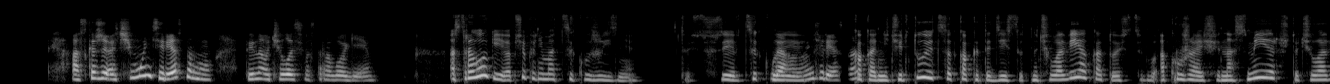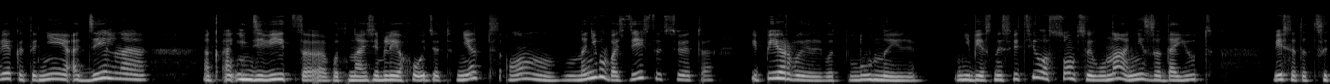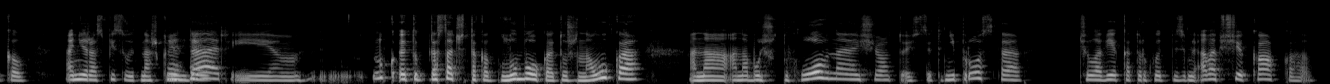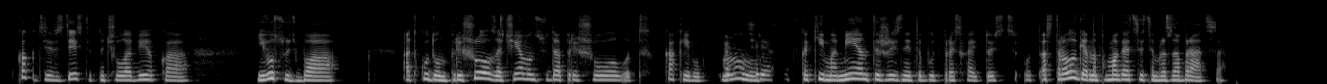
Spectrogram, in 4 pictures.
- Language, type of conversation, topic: Russian, podcast, Что помогает тебе не бросать новое занятие через неделю?
- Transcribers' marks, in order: none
